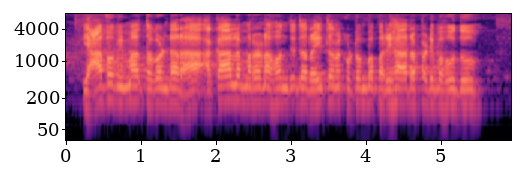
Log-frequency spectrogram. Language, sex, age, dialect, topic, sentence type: Kannada, male, 18-24, Northeastern, agriculture, question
